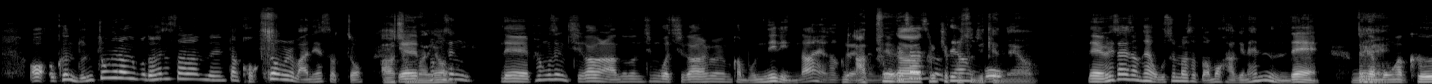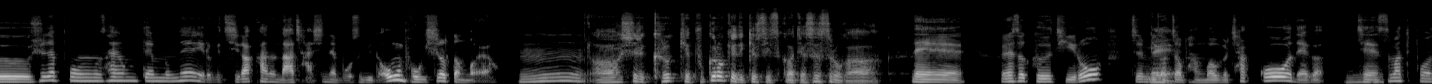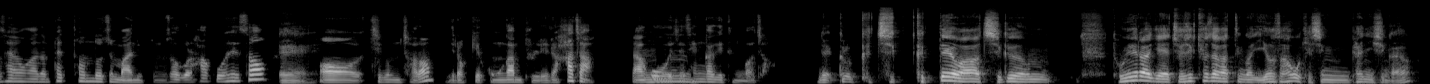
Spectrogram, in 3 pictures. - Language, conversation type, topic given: Korean, podcast, 취침 전에 스마트폰 사용을 줄이려면 어떻게 하면 좋을까요?
- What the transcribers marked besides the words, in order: sniff; other background noise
